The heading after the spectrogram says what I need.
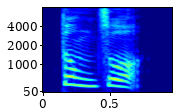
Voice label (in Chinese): "动作", Chinese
